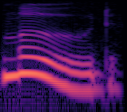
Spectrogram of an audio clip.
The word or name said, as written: mood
